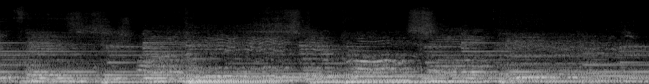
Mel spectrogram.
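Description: A choir singing a hymn in long held notes, at a steady level throughout.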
